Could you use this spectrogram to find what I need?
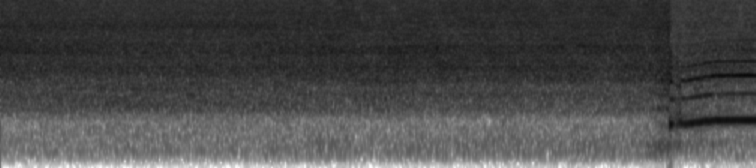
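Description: Steam hisses steadily from a locomotive's cylinders.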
